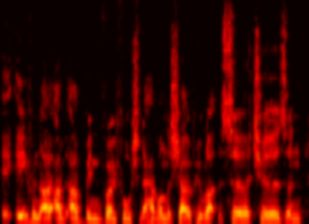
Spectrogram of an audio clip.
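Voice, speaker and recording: A man's voice: mid-range voice, steady tone, fast. A man hosting a casual radio interview, chatting in a rambling way with frequent tag questions. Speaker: radio show host.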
